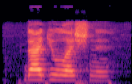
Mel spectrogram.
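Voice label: "дадюласьны", Komi, female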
